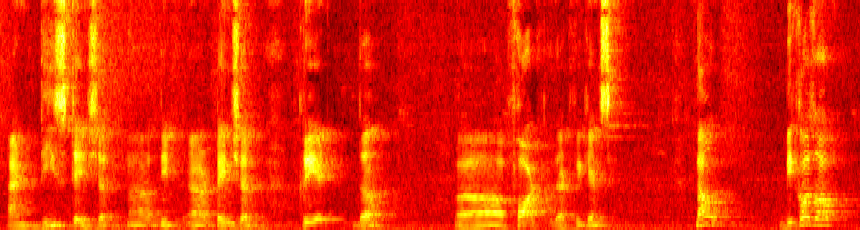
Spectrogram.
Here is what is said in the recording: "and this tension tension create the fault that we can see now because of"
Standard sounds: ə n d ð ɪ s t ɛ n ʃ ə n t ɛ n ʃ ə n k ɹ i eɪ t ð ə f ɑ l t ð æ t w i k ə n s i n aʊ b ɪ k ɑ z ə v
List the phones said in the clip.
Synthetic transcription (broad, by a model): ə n d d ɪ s t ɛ n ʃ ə n t ɛ n ʃ ə n k ɹ i eɪ t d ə f ɑ l t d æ t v i k ə n s i n aʊ b ɪ k ɑ z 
